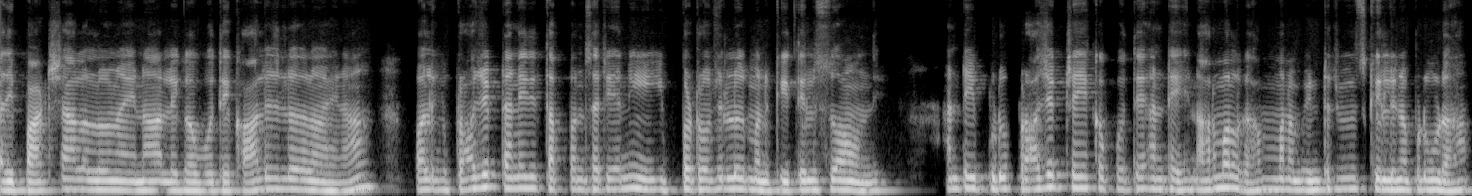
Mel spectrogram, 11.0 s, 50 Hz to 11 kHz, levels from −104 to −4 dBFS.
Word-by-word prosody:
అది 150 -1 +5
పాఠశాలలోనైనా, 155 0 +1 0.2
లేకపోతే 145 0 +1
కాలేజీలో 170 +3 -1 0.2
అయినా 140 +1 +1 0.5
వాళ్ళకి 165 -1 -1
ప్రాజెక్ట్ 190 +5 0
అనేది 185 0 +1
తప్పనిసరి 170 0 -3
అని 185 +1 +2 0.2
ఇప్పటి 160 +2 -2
రోజుల్లో 175 +2 0
మనకి 150 0 +2
తెలుస్తా 155 +1 +1
ఉంది. 140 +2 -1 0.5
అంటే 175 +2 -1
ఇప్పుడు 180 0 -1
ప్రాజెక్ట్ 195 +4 0
చేయకపోతే 180 -2 -2
అంటే 170 -1 -2 0.2
నార్మల్‍గా 180 -2 +2 0.2
మనం 165 -2 +1
ఇంటర్వ్యూస్‌కెళ్ళినప్పుడు 165 -1 +1
కూడా 145 -2 +4
165 Hz, 130 wpm, -25 LUFS, 155-175 Hz, 0.5 s, అది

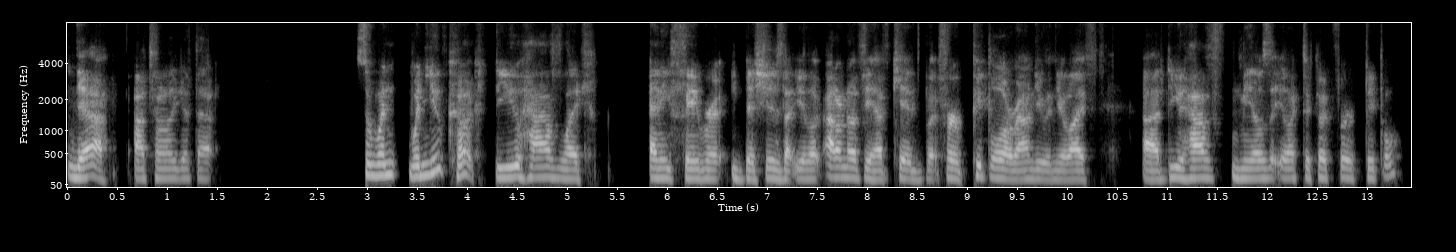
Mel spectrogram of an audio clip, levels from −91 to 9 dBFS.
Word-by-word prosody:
Yeah, 140 -2 +5 0.3
I 125 - +2
totally 125 0 -5
get 125 0 -10
that. 120 -1 -4 1.4
So 165 - 0
when 165 +1 +2
when 150 +2 +2
you 210 +8 +1
cook, 155 - -1
do 135 - -1
you 140 +2 +3
have, 140 -1 +1
like, 120 -2 -2 0.6
any 130 -1 +3
favorite 125 -1 +1 0.2
dishes 120 0 +1
that - - +1
you 125 -1 -2
look 120 - -1
I - - +8
don't 140 0 +5
know 135 - +3
if 135 0 -2
you 120 - +1
have 115 0 0
kids, 115 -4 -2
but 115 +1 -5
for 125 -6 +1
people 140 -4 0
around 120 +1 +2
you 120 -1 -4
in 115 - -9
your 115 -1 -3
life, 115 -1 +2 0.5
uh, 115 -1 +6
do 130 +5 -7
you 135 -2 0
have 135 0 +3
meals 130 -1 -2
that - - -5
you - - -3
like 130 0 -4
to 130 - -6
cook 135 0 -4
for 130 -3 -4
people? 150 +7 -7
130 Hz, 210 wpm, -24 LUFS, 120-140 Hz, 1.4 s, I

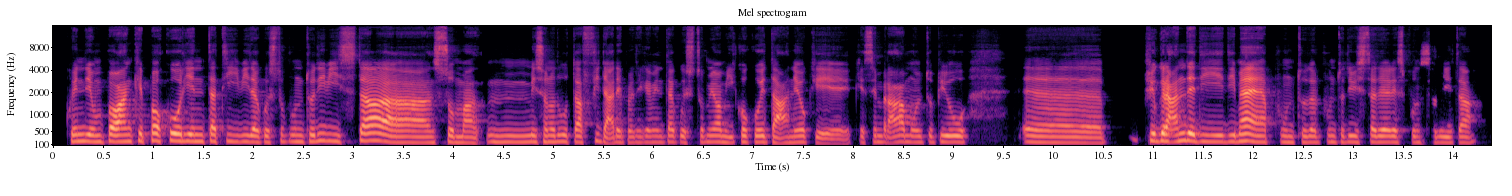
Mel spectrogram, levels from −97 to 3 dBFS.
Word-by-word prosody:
Quindi 205 0 +1
un 190 -1 -2
po' 205 - +6
anche 200 +2 +5
poco 220 0 +4
orientativi 205 -1 0
da 185 -1 +3
questo 180 +2 -7
punto 195 0 -4
di 220 +3 -3
vista, 195 -4 +5
insomma, 170 -1 -2
mhmm, 185 -1 -5
mi 190 0 -3
sono 185 0 -2
dovuta 190 -1 -3
affidare 180 -1 -3
praticamente 175 +1 -8
a - - -4
questo 180 0 -8
mio 190 0 -3
amico 180 +1 -3
coetaneo 180 -1 -1
che 140 -6 -6
che 175 - -12
sembrava 185 +2 -2
molto 180 -1 -7
più 185 0 0 0.6
ehm, 170 -3 -2 0.3
più 220 -4 +1
grande 220 +1 +6
di 195 -1 -4
di 195 +1 -4
me 210 -1 +8
appunto, 180 -1 -7
dal 180 -1 -4
punto 185 0 -9
di 185 - -4
vista 185 +1 -3
delle 185 0 +2
responsabilità. 175 -1 -5
185 Hz, 170 wpm, -23 LUFS, 175-195 Hz, 0.6 s, me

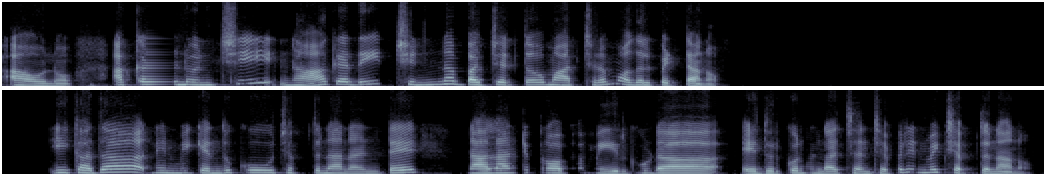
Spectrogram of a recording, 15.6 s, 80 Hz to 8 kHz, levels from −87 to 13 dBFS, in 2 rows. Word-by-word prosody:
అవును. 175 -3 0 0.4
అక్కడి 255 +2 -1
నుంచి 235 +7 -3 0.4
నాకది 250 +5 +2 0.2
చిన్న 245 +1 -3 0.2
బడ్జెట్‌తో 225 -1 +3
మార్చడం 215 +4 -1
మొదలుపెట్టాను. 200 -7 +1 2.9
ఈ - - +1
కథ 225 +1 +4 0.4
నేను 230 -2 -3
మీకెందుకు 220 +2 -2 0.2
చెప్తున్నానంటే 200 -1 -1 0.5
నాలాంటి 215 +3 +3
ప్రాబ్లమ్ 215 0 0
మీరు 190 -1 -2
కూడా 205 0 +4 0.6
ఎదుర్కొని 195 +2 -2
ఉండొచ్చని 180 0 -1
చెప్పి 180 +3 -3
నేను 250 -3 -6
మీకు 270 0 -2
చెప్తున్నాను. 175 -6 -1
210 Hz, 90 wpm, -23 LUFS, 190-235 Hz, 2.9 s, కథ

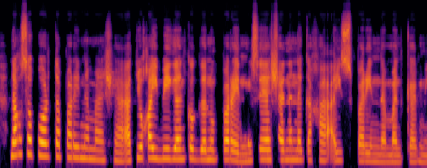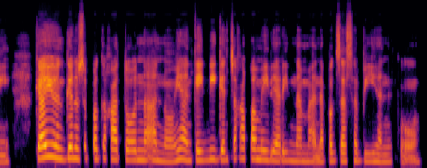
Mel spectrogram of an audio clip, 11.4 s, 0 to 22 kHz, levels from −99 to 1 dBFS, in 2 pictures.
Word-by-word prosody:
nakasuporta 320 -2 +3
pa 275 -1 -1
rin 260 - -4
naman 230 -3 -5
siya 200 -3 -3
at 210 - -15
'yong 260 -1 -1
kaibigan 245 -2 +4
ko 245 -1 -1
ganun 225 +1 -2
pa 230 -2 +3
rin 195 -4 +2
masaya 210 +5 +1
siya 225 -1 +2
na 225 - -3
nagkakaayos 215 -2 -1
pa 195 - +1
rin 180 -2 -3
naman 165 0 -3
kami 170 -2 -7 0.4
kaya 275 +2 +8
yun 255 - 0
gano'n 255 -1 +3
sa 265 - 0
pagkakataon 230 -3 -3
na, - - -3
ano 180 -2 -8
'yan 225 -3 -3
kaibigan 220 +1 +1
at - - +3
saka 250 - -6
pamilya 225 -4 -2
rin 200 0 -9
naman 185 -1 -7
na 175 - -8
pagsasabihan 190 -3 -5 0.2
ko. 75 -1 -11
220 Hz, 195 wpm, -22 LUFS, 195-245 Hz, 0.4 s, kaya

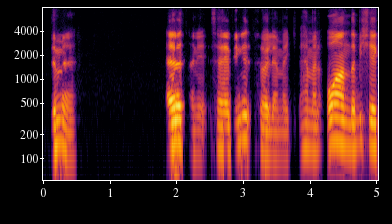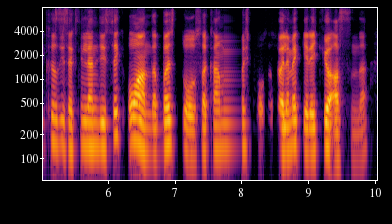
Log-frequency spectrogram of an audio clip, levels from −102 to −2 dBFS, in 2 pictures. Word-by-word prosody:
Değil 135 - +1
mi? 110 -9 -7 1.4
Evet, 155 +2 +8
hani, 115 0 -17
sebebini 140 +6 -3
söylemek. 110 -4 -6
Hemen 130 -1 -10
o 155 +3 +4
anda 150 -4 +5
bir 160 - -12
şeye 145 -3 -1
kızdıysak, 150 -4 -7
sinirlendiysek 145 +4 -3
o 160 +3 +2
anda 120 -5 +3
basit 150 +1 0
de - - -6
olsa 115 +2 -3
karmaşık 140 +1 -10
da - - -13
olsa 160 - -19
söylemek 145 +4 0
gerekiyor 125 +3 +2
aslında. 105 +1 -5
140 Hz, 145 wpm, -22 LUFS, 120-150 Hz, 1.4 s, Evet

